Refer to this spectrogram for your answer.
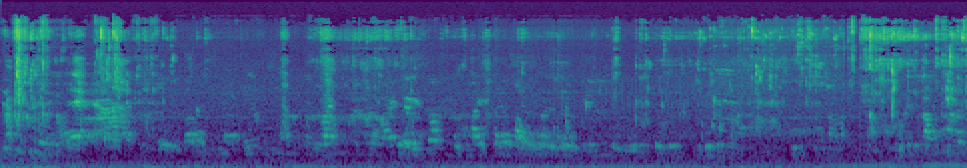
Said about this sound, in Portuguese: A seguir, temos de passar peça a peça para uma primeira bacia com água nova.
